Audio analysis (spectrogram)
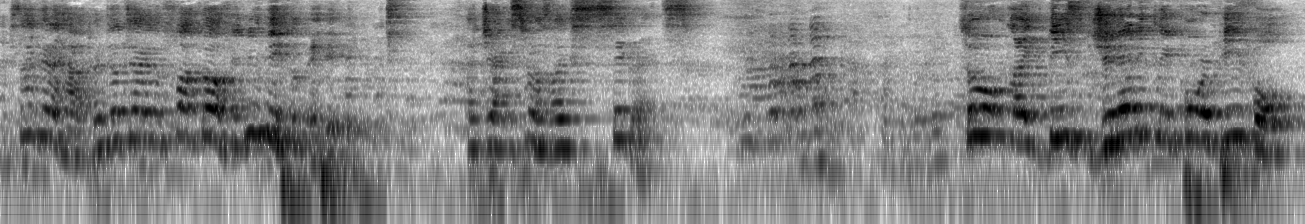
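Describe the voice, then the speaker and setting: A man's voice: very high voice, warm tone. A man from Turkey, performing a brash, profane stand-up set in a lounge. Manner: brash, profane, punchy delivery. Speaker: stand-up comedian. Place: lounge stage. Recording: echoey room from a distant mic.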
